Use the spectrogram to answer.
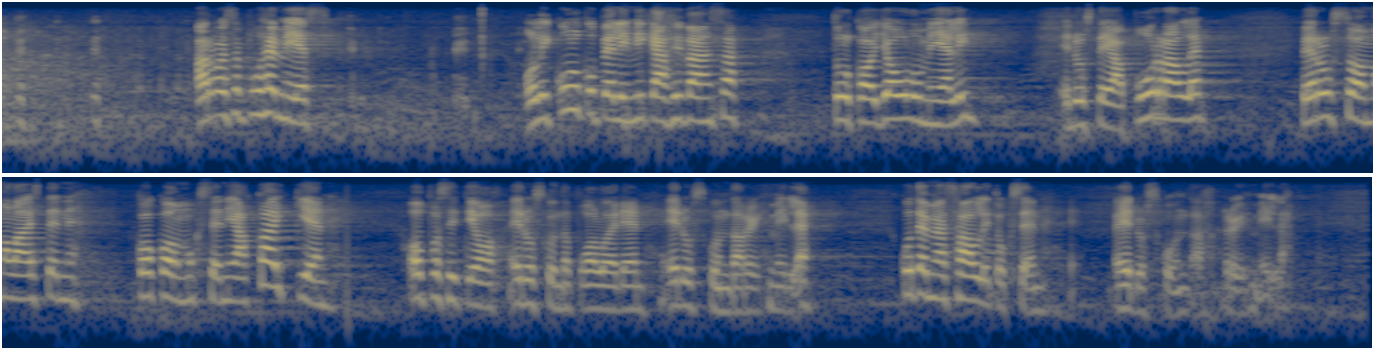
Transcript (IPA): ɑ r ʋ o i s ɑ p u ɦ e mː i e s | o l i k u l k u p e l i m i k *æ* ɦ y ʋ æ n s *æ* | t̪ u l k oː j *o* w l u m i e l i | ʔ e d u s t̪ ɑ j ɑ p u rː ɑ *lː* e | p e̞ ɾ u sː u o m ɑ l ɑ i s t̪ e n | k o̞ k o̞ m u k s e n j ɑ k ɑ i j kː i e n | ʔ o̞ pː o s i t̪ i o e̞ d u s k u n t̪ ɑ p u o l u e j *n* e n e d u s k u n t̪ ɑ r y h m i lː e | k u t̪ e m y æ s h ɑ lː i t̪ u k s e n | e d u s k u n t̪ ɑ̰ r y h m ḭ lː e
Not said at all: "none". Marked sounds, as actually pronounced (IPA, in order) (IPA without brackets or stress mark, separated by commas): æ, æ, o, lː, d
